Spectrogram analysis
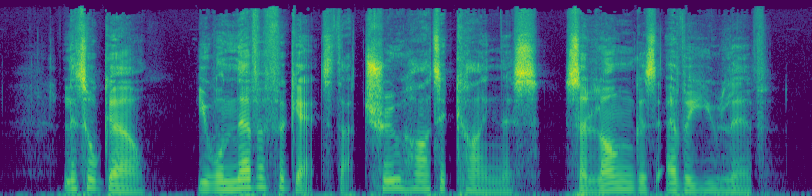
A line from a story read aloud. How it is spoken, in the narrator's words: He said, quite calmly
